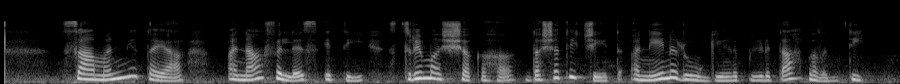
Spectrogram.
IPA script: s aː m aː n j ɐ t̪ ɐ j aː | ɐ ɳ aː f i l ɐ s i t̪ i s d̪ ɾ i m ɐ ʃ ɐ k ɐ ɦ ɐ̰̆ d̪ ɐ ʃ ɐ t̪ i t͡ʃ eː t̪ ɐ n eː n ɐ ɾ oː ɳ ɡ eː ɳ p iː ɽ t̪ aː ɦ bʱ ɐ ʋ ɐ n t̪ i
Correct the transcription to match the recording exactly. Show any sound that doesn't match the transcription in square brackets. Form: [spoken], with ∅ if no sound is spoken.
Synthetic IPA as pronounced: s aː m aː n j ɐ t̪ ɐ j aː | ɐ [n] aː f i l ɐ s i t̪ i s [t̪] ɾ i m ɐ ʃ ɐ k ɐ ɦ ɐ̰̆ d̪ ɐ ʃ ɐ t̪ i t͡ʃ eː t̪ ɐ n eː n ɐ ɾ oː [∅] ɡ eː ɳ p iː ɽ t̪ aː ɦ bʱ ɐ ʋ ɐ n t̪ i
